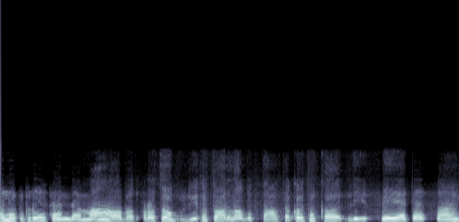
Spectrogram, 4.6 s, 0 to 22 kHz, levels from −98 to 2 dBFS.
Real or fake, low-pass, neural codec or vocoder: fake; 7.2 kHz; codec, 16 kHz in and 24 kHz out, 0.9 kbps, LongCat-Audio-Codec, four codebook decoder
